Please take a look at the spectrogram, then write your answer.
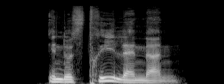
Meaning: dative plural of Industrieland
- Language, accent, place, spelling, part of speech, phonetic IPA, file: German, Germany, Berlin, Industrieländern, noun, [ɪndʊsˈtʁiːˌlɛndɐn], De-Industrieländern.ogg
